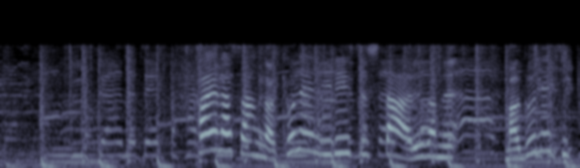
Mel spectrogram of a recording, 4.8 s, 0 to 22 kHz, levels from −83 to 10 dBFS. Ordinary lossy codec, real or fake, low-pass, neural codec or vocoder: none; real; 7.2 kHz; none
